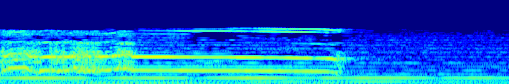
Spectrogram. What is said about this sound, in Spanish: Negó Pedro otra vez, y enseguida cantó el gallo.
